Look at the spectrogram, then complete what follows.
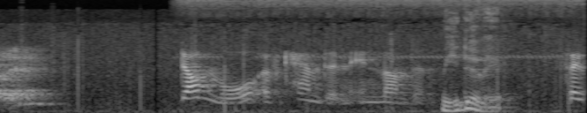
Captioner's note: radio Announcer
